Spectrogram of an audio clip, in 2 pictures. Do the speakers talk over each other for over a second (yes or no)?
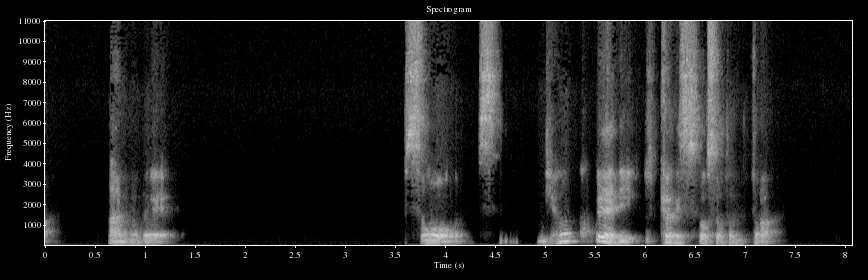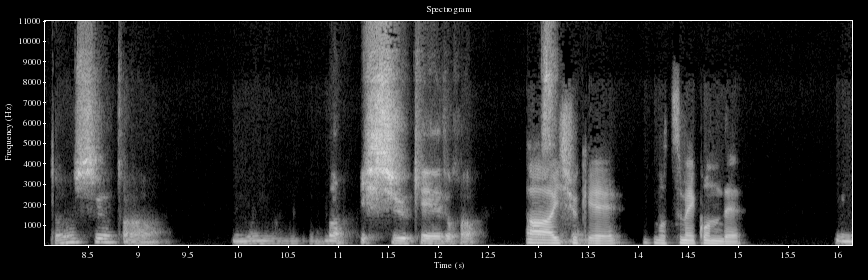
no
